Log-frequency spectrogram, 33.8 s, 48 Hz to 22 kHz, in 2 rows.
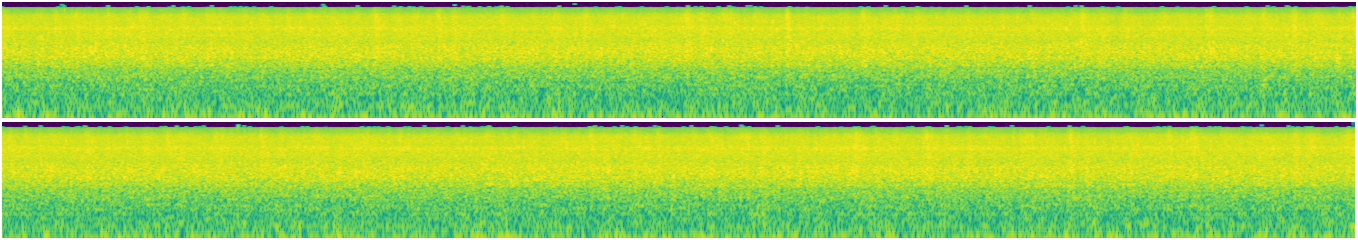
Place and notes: Gorenja Trebuša, Slap ob Idrijci, Slovenija - Mkcova ravine - third waterfall
The third of fifteen waterfalls in Mkcova ravine. Zoom H5 with LOM Uši Pro microphones.
18 January, 11:34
